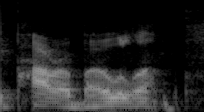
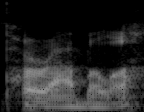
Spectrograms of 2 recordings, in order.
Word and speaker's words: parabola: if students haven't seen it before will say parabola but it's actually pronounced parabola so that's the curve that we get here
